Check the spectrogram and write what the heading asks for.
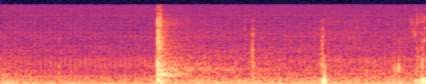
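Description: Quiet room tone in a pause between spoken phrases: a steady low hum with two faint short clicks about a second apart.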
